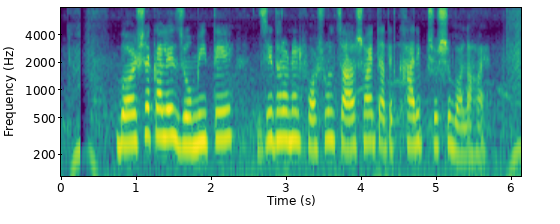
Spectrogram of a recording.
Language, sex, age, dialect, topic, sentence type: Bengali, female, 18-24, Standard Colloquial, agriculture, statement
